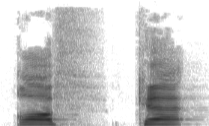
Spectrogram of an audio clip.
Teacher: ce sont des lettres qui se prononcent et le son sort et provient du dessus de la gorge.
